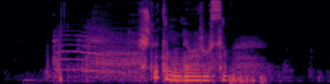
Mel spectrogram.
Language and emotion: Russian, sad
